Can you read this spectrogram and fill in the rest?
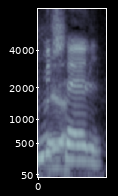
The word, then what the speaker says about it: Michel: Yo lo pronuncié mal, le agradezco a Gastón Pepe que me, sí, que me dijo, yo dije Michael Jackson. Michael Onfray. Y es Michel, es de Francia. Claro. Es Michel Onfray.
